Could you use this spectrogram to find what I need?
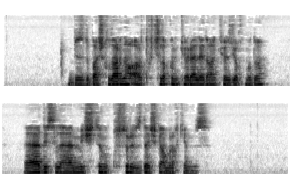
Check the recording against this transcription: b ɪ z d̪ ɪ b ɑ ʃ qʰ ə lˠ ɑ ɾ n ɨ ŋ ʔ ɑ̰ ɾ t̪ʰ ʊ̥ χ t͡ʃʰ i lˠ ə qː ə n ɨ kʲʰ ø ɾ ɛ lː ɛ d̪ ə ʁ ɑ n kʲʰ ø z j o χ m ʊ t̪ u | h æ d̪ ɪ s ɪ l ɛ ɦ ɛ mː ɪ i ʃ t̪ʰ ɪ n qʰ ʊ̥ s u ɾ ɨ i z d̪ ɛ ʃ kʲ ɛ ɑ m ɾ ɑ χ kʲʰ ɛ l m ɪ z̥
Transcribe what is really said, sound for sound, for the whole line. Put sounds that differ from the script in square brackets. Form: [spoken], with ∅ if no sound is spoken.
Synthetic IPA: b ɪ z d̪ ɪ b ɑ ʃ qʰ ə lˠ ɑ ɾ n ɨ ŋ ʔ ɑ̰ ɾ t̪ʰ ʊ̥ χ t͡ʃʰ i lˠ ə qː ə n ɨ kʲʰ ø ɾ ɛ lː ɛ d̪ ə ʁ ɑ n kʲʰ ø z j o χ m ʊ [d̪] u | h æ d̪ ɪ s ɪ l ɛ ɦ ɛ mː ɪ i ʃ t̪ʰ ɪ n qʰ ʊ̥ s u ɾ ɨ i z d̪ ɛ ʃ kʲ ɛ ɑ m ɾ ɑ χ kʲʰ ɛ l m ɪ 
